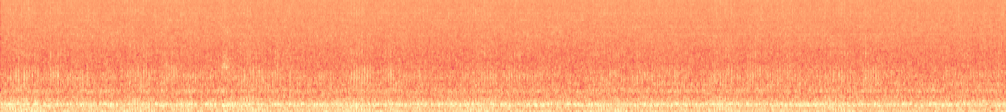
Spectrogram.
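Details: Rescued calico Moko dozes next to Nyantora, purring in her sleep like snoring: a continuous low, gentle rumble lasting the whole stretch at low volume, with a faint background hiss.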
